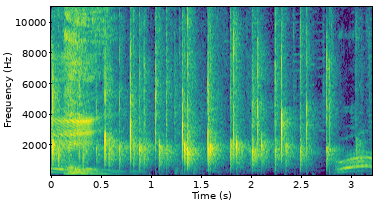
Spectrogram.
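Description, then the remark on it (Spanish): Sharp, steady clapping, like a few people applauding at a quick, even pace to welcome a guest, with voices heard at the start and again as the clapping fades. “Y con un fuerte aplauso vamos a recibir”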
